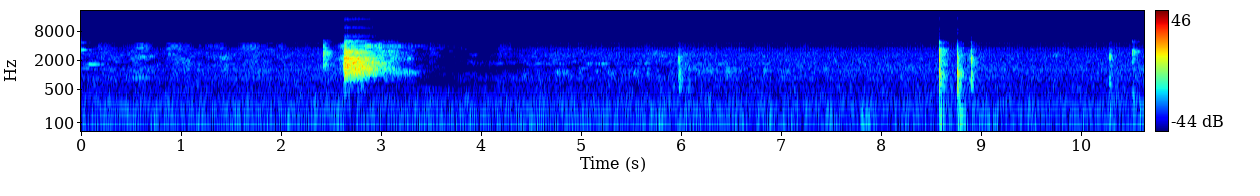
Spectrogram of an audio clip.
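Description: Horror movie trailer audio playing quietly over speakers in a small room: a sudden loud noisy burst about three seconds in that dies away within half a second, and a quick run of three sharp hits near the end.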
